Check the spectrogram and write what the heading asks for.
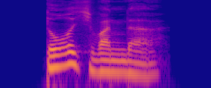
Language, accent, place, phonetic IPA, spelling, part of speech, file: German, Germany, Berlin, [ˈdʊʁçˌvandɐ], durchwander, verb, De-durchwander.ogg
- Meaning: inflection of durchwandern: 1. first-person singular present 2. singular imperative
